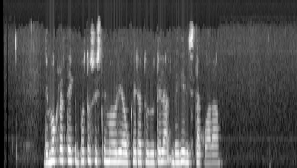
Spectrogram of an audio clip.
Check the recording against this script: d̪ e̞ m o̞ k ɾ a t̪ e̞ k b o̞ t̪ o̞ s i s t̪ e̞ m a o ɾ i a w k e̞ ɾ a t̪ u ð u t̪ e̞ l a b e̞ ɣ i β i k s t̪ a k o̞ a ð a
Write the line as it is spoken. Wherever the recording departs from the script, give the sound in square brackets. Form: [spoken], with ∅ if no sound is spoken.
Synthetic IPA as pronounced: d̪ e̞ m o̞ k ɾ a t̪ e̞ k b o̞ t̪ o̞ s i s t̪ e̞ m a o ɾ i a w k e̞ ɾ a t̪ u ð u t̪ e̞ l a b e̞ ɣ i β i [∅] s t̪ a k o̞ a ð a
